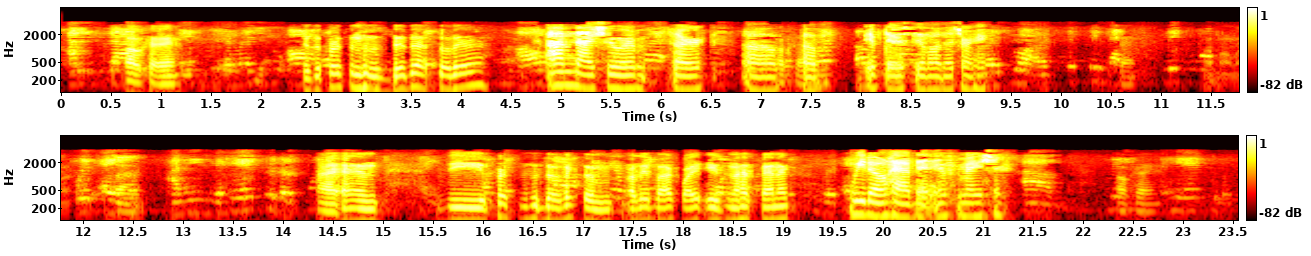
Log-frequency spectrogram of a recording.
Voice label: Deadly Light Rail Stabbing 911 Call; 911 calls released in deadly light rail stabbing of Ukrainian refugee Iryna Zarutska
